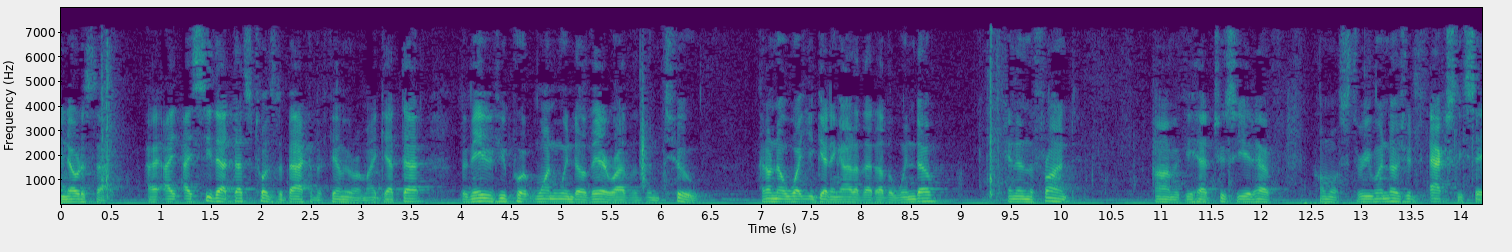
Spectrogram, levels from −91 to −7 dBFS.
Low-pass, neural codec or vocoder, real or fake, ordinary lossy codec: 7.2 kHz; none; real; MP3, 32 kbps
